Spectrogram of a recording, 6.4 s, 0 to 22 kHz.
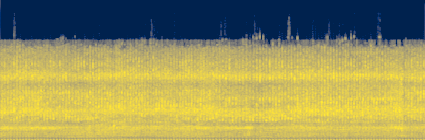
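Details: Old Rover lawn mower, first start after sitting 10 years, with the primer bulb refitted and primed: the small single-cylinder engine runs with a quick, even putter at steady speed, with no misses or surging; sounds healthy.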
